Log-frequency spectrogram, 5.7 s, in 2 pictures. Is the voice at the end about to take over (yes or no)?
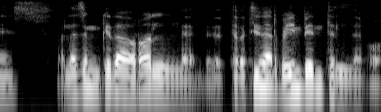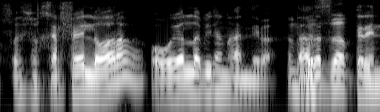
yes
